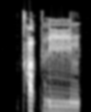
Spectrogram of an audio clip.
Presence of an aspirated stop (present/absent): present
